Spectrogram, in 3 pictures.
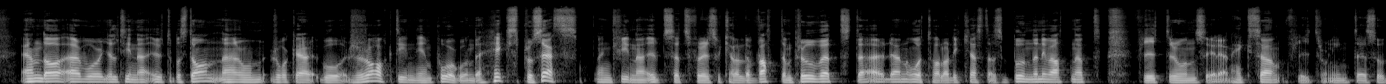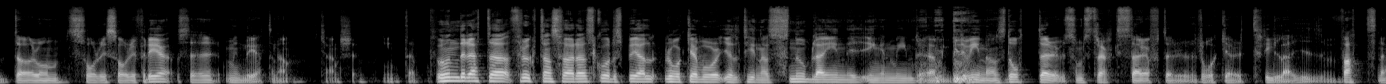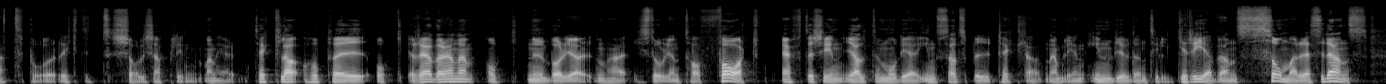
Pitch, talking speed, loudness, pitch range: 110 Hz, 150 wpm, -21 LUFS, 95-125 Hz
